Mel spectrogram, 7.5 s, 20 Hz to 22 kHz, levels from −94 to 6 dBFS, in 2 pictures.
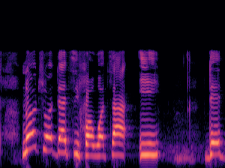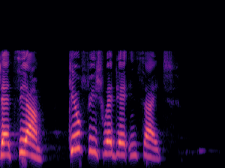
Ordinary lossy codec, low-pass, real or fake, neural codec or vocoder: none; 7.2 kHz; real; none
